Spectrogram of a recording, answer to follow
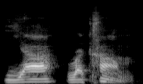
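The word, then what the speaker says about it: Yarakam: In the second word, you have, or the second phrase, I should say, ya ra kam. How many syllables is that? Who can tell me? Go ahead, Yella. Is it 3? It's 3 syllables, correct, right?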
